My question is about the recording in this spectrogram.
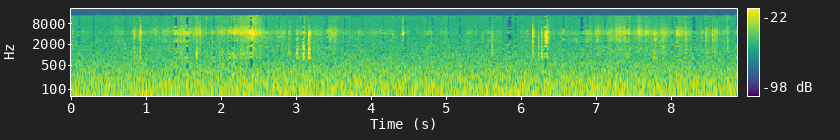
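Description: European badger rooting and feeding in strawberry plants: faint irregular rustling of leaves and small crunching clicks, over the trail camera's steady hiss.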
